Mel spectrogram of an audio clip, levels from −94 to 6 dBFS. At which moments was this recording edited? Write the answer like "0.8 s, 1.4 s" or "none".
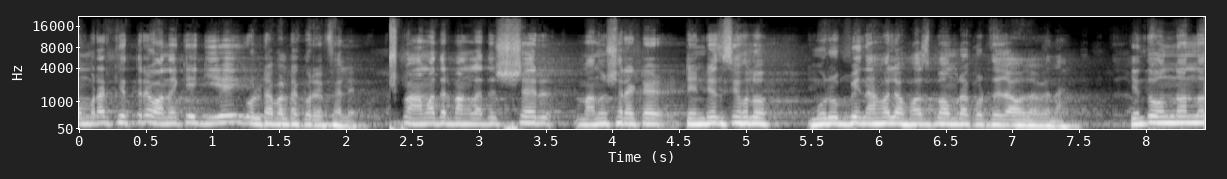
2.4 s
